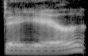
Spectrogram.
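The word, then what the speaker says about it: Daer: is called Legends of day air it's spelled d-a-e-r and you can find just like had an aneurysm while you're saying dear Legends of day air yeah yeah champions of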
